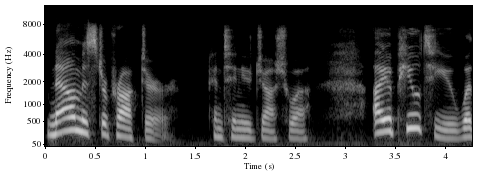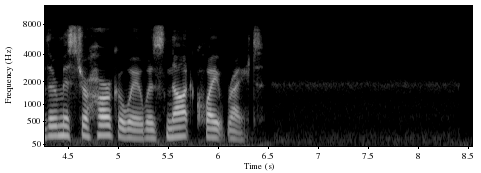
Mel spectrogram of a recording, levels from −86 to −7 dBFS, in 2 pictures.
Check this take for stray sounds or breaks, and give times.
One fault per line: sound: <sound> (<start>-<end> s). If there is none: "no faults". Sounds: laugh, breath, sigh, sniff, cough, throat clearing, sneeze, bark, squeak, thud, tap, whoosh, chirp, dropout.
no faults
